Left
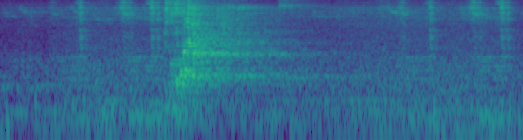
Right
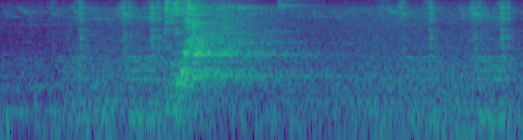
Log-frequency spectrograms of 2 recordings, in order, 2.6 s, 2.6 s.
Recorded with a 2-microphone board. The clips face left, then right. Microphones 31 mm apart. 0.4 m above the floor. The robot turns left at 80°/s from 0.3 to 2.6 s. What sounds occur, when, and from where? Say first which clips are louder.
0.8 s a splash: left 1 dB; 15° left (ahead or behind), 1.0 m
